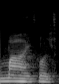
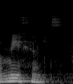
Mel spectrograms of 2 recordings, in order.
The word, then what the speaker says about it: Michels: esser robert wickens che esse un alemanno incontra pronunciando michael pero notte su una lehmann se pronuncia robert michels es una figura importante nella teoria della elite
